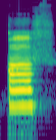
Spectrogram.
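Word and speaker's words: ق: শেষ অক্ষরটা হবে ফা, কফ, কফ। জিহ্বার গোড়া থেকে উচ্চারিত হবে কফ, কিন্তু শেষ হবে এই যে ফা, কফ, কফ।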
